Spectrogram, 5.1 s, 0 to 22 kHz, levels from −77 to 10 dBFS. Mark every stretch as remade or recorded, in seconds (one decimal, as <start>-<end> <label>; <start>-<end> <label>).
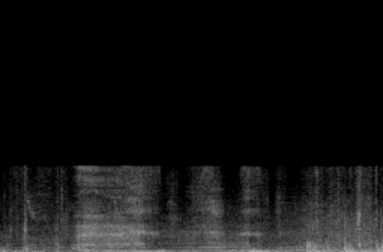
0.0-2.4 recorded; 2.4-3.0 remade; 3.0-3.6 recorded; 3.6-4.3 remade; 4.3-5.1 recorded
